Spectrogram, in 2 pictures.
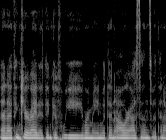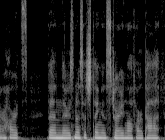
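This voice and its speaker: A woman's medium-pitched, dark, mellow voice with a slight Minnesota accent, moving at a fairly quick pace. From Minnesota, US Midwest. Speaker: podcast guest. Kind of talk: casual chat.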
